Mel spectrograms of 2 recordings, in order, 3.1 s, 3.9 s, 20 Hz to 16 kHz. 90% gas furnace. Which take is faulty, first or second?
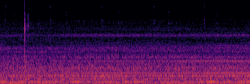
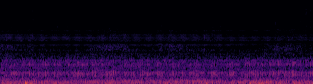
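first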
